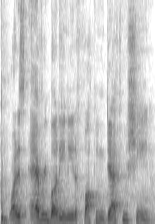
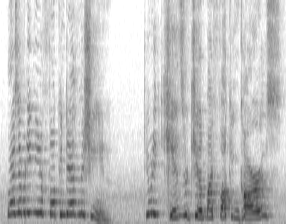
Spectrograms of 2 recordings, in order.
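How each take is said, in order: First: Said in the usual way. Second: Very high, fast, shrill-pitched outraged shout; shrieking yell. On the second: Real, not acted. Ranting about cars at the camera, a shrieking high yell. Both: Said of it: "I'm just yelling at a fucking camera".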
